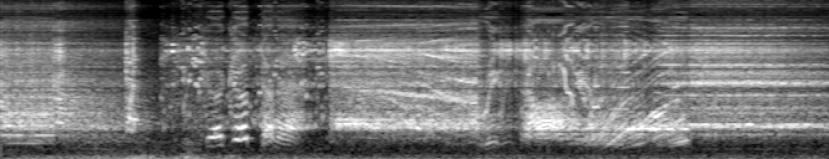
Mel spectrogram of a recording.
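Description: A DX Gashacon Bugvisor II toy playing its electronic sound effects and voice audio through its small built-in speaker, thin with almost no bass, with sweeping, curving tones and sudden changes as its pause mode runs.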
